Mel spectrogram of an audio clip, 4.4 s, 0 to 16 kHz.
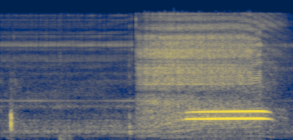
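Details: Restored 1949 Lionel 2026 steam engine's whistling tender on 15 volts AC, whistle button pressed: short hiss builds into a steady two-note whistle held about a second, then cuts off cleanly; healthy whistle motor.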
